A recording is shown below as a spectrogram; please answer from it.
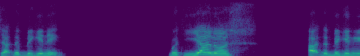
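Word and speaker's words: János: But Janos, at the beginning in Hungary, the J sounds like a Y.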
